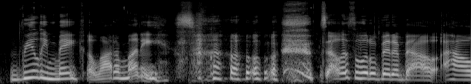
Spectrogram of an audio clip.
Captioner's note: chuckles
